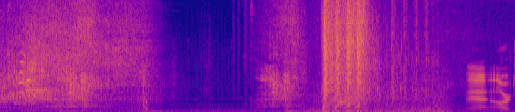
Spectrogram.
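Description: Rapid gunshots and thudding impacts in the Deathwatch: Tyranid Invasion video game, a loud barrage that eases briefly and then returns, with a voice speaking near the end.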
